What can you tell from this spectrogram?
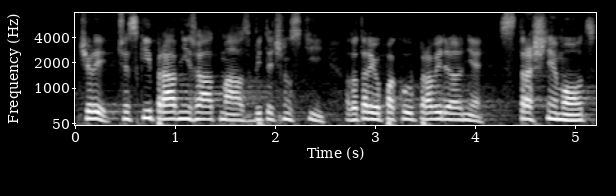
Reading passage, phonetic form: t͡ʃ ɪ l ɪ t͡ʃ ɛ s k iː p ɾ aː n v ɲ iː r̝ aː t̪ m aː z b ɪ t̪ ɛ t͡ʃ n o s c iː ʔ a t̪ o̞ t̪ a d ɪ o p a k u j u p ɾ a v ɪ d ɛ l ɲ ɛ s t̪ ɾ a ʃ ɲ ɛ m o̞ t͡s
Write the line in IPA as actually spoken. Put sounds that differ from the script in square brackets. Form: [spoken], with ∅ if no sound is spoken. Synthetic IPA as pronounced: t͡ʃ ɪ l ɪ t͡ʃ ɛ s k iː p ɾ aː [∅] v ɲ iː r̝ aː t̪ m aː z b ɪ t̪ ɛ t͡ʃ n o s c iː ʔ a t̪ o̞ t̪ a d ɪ o p a k u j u p ɾ a v ɪ d ɛ l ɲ ɛ s t̪ ɾ a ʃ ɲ ɛ m o̞ t͡s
